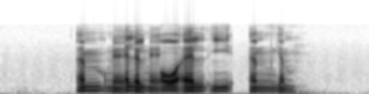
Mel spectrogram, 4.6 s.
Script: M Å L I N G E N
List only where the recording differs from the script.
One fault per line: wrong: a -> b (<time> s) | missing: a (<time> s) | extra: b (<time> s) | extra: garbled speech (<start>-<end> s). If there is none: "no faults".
extra: garbled speech (1.3-2.0 s)
missing: E (3.5 s)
